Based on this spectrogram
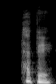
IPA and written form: hæpɪ (happy)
